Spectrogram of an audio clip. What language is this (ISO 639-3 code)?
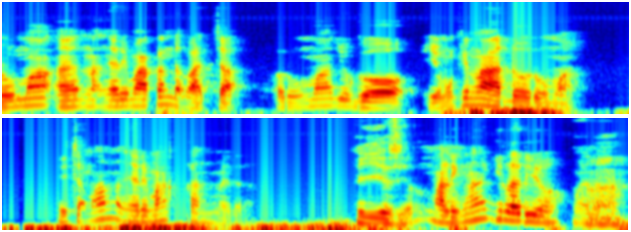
ind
